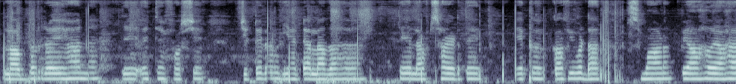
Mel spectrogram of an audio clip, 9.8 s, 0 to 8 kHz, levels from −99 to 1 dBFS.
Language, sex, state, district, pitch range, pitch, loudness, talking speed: Punjabi, male, Punjab, Kapurthala, 185-200 Hz, 195 Hz, -18 LUFS, 140 wpm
